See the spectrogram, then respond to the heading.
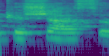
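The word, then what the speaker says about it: cachaça: actually pronouncing that right I do know I'm pronouncing kashasa right and caipirinha um but it is not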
